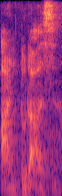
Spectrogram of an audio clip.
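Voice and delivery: आंटुराज as aan-too-raaj, French style; pronunciation demo. Shown as a demonstration. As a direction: say आंटुराज softly, not एंटोरेज. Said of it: "इसे हम लोग पढ़ेंगे बेटा". (आंटुराज का सही उच्चारण)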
